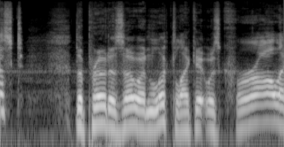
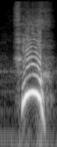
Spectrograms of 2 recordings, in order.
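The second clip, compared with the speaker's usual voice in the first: very high, loud, gasped phew; big sigh of relief after the escape; relieved phew; 15 dB louder than usual. Acted. Narrator kid relieved after the escape, loud high phew.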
